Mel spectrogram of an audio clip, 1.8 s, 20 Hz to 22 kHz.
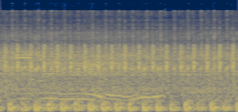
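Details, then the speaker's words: Honda Wave 125 with hard starting, idling: quick, even clacks about six a second over the single-cylinder idle, a mechanical engine clack. The owner says it is not valve-related; it is suspected to be three worn rubber pieces on an old bike. "อันดังแก๊กๆๆๆนี่มันบ่เกี่ยวกับวาวแล้วเนี่หบ่เกี่ยวบ่"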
